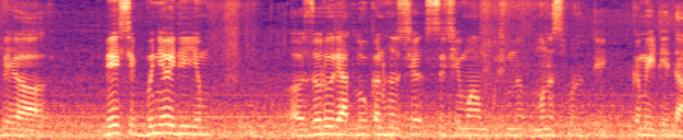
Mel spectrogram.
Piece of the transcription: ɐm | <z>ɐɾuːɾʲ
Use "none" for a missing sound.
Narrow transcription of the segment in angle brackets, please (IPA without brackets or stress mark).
z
